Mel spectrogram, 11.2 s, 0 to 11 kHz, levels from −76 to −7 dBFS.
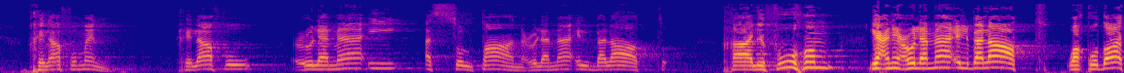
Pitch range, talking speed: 190-265 Hz, 65 wpm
